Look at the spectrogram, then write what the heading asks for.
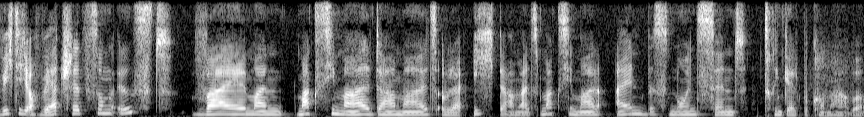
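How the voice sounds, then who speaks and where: Delivered at a very slow pace in a cheerful tone, the speech has fairly even intonation on a very clean recording with a silent background. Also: woman. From Germany, Eifel. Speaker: TV news anchor and journalist. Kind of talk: interview. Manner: cheerful, laughs often.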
